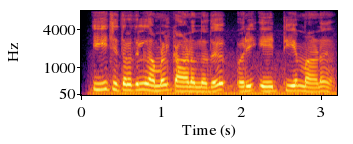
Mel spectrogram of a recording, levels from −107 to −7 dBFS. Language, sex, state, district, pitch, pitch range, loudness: Malayalam, male, Kerala, Kollam, 180 Hz, 165-215 Hz, -14 LUFS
